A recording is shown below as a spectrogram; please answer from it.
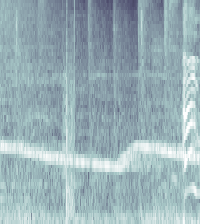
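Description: A police siren wailing in one slowly gliding tone that sinks in pitch, swings back up about a second and a half in, then sinks again. A single sharp crack sounds about two-thirds of a second in.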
